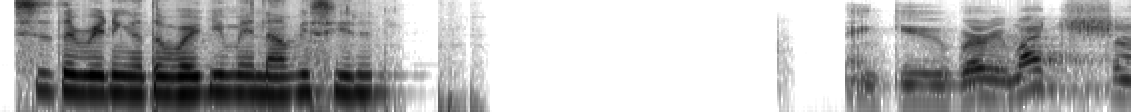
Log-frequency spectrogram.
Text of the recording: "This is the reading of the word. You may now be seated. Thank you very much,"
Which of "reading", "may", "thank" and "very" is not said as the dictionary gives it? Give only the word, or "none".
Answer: none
